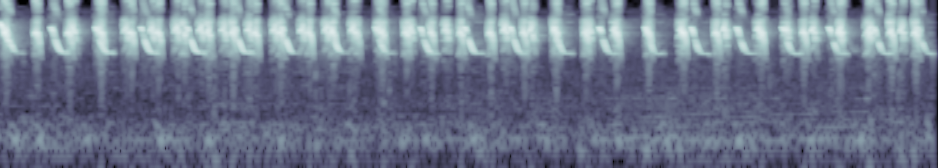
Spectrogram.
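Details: Prenjak lumut tailorbird lure call meant to attract birds: a fast, steady series of high sharp notes, each sweeping down and ending in a brief low flick, repeated without pause.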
